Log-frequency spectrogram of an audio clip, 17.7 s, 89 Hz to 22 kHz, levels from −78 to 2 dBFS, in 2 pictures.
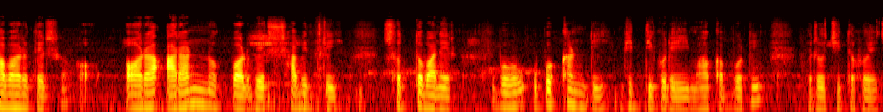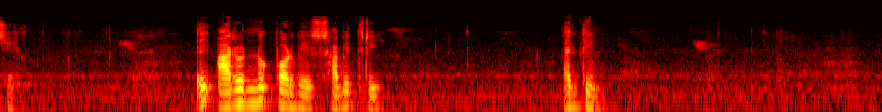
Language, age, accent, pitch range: Bengali, 50-69, native, 100-125 Hz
